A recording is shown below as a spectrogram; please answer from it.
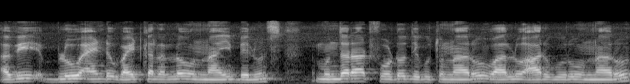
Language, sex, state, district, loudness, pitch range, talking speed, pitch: Telugu, male, Andhra Pradesh, Visakhapatnam, -17 LUFS, 115-125 Hz, 145 wpm, 120 Hz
